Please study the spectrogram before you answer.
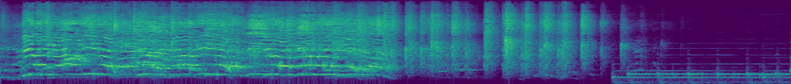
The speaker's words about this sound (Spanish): Hay un montón de gente, familiares, amigos, periodistas. Un grupo de los escarcelados se junta en media sala y grita.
